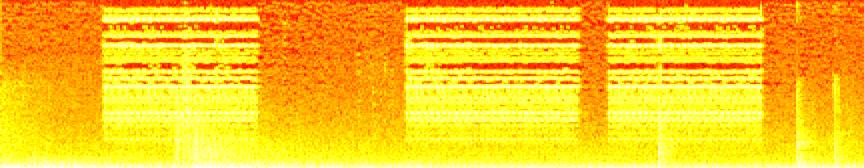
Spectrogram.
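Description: Electronic chirping beeps sound in bursts.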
